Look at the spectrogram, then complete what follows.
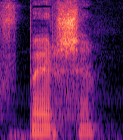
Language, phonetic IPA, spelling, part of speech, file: Ukrainian, [ˈʍpɛrʃe], вперше, adverb, Uk-вперше.ogg
- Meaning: for the first time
